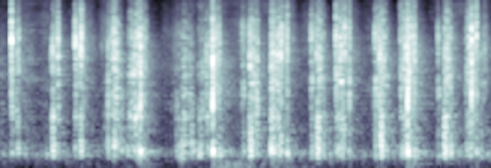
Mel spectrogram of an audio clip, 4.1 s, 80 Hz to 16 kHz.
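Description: Hand plane taking quick short strokes, about four a second, across the mitred ends of two spalted beech box sides held in a 45-degree mitre shooting jig, trimming them to the same length.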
